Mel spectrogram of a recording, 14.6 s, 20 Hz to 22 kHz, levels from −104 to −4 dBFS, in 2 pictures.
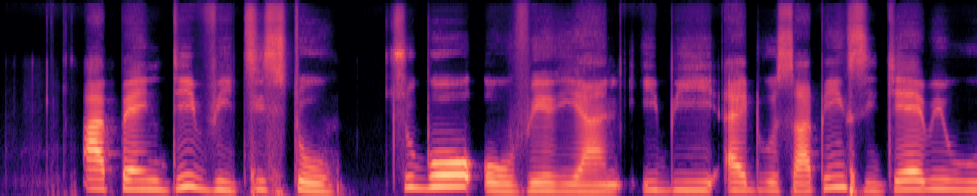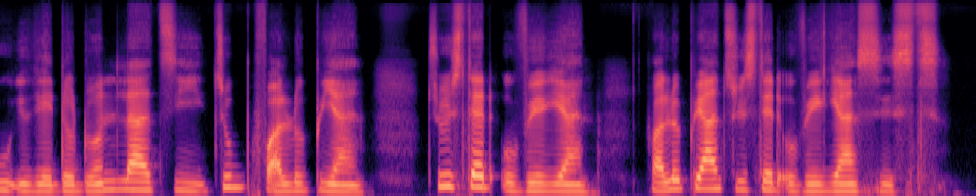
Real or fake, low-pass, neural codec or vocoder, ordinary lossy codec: fake; none; autoencoder, 48 kHz, 32 numbers a frame, DAC-VAE, trained on Japanese speech; none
